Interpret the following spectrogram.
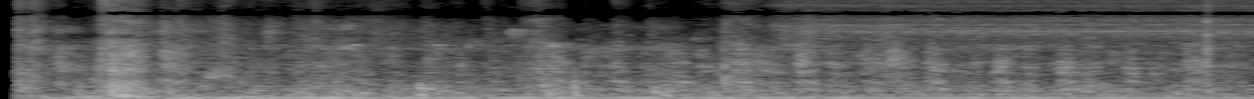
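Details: A yellow Labrador Retriever pants in quick, breathy huffs while enjoying a new chew toy, over a steady low background rumble.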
